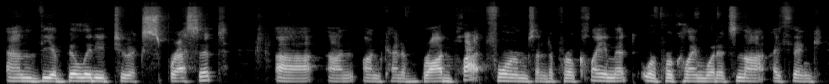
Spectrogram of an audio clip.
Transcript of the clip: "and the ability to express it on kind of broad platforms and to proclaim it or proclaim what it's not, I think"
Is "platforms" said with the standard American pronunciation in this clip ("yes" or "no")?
yes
